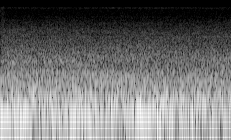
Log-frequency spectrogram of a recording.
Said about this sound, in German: ein dumpfes, allgegenwärtiges Rauschen. Akustisches Abfallprodukt von Fabrikschloten, Kühlaggregaten, Belüftungsanlagen. Von Allen Ginsberg in seinem Gedicht Howl treffend charakterisiert.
